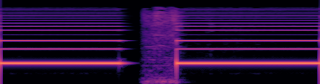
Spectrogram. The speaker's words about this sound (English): See, you have to beep him out.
